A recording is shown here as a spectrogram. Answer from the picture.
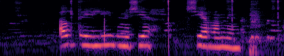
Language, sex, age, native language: Icelandic, female, 10, Icelandic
